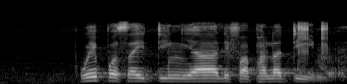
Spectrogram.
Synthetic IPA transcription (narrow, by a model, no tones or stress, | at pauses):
wɛpʼɔsaitʼiŋ̩jalɪfapʰalatʼiːmɔ̰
